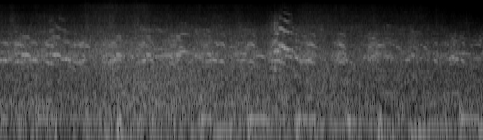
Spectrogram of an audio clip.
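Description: Seabirds call from an island bird sanctuary in Southeast Alaska that holds hundreds of thousands of birds of many species, a dense, continuous chorus of honking, squawking cries heard from a distance.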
